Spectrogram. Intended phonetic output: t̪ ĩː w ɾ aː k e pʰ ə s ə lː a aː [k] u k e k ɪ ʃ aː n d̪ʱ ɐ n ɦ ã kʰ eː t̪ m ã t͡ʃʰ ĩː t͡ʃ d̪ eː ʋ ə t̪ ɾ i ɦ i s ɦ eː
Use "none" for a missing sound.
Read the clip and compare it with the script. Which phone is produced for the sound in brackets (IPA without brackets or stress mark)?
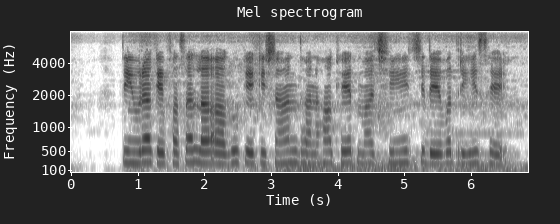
ɡ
